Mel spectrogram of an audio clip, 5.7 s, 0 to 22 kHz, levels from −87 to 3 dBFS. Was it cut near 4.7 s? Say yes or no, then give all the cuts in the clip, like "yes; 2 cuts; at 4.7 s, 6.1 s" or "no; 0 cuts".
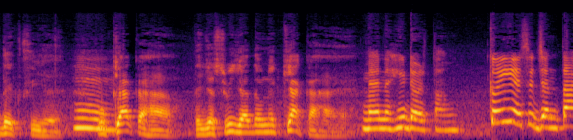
yes; 1 cut; at 4.7 s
